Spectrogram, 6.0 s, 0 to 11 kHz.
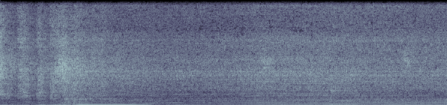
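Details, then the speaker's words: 2011 Toyota Alphard Gen 2 (G type), push-button start after balance shaft and alternator pulley service; before the service it roared very rough on start-up. Quick crank, firm catch, then a smooth even idle with no roughness or knocking. "Suaranya udah halus lagi gitu loh. Kemarin begitu waktu di start itu suaranya bukan main kasarnya seperti yang tadi udah didengar gitu."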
